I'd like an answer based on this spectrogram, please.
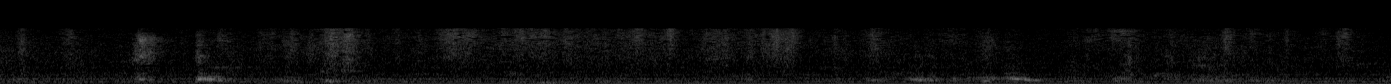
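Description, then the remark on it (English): Soft, steady rustling and rubbing of paper pages being turned and shuffled as people look up Hebrews 13:5, a continuous dry scratchy texture with small brushing bursts, quiet throughout and with no voices. “I heard the paper stop.”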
